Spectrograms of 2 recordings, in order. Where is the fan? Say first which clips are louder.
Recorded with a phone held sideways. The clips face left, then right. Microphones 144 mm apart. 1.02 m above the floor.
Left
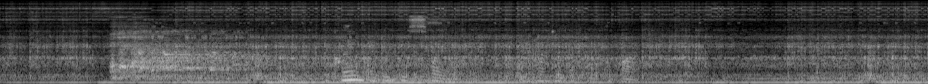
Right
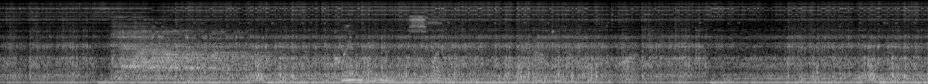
Right 5 dB; 35° right (ahead or behind), 0.7 m.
